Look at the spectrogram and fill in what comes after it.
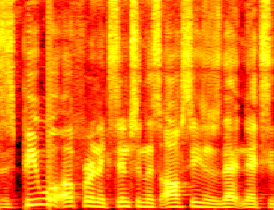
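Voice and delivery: ordinary talk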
